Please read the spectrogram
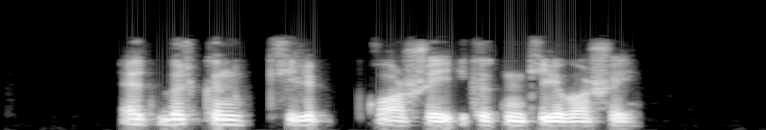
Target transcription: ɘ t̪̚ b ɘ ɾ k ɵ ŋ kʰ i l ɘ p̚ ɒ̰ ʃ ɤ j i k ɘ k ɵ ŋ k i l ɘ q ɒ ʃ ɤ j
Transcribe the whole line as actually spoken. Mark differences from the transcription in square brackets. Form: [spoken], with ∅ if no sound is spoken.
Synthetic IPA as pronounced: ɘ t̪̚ b ɘ ɾ k ɵ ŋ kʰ i l ɘ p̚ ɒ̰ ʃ ɤ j i k ɘ k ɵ ŋ k i l ɘ [p] ɒ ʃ ɤ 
